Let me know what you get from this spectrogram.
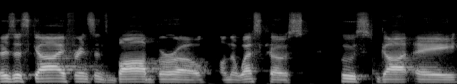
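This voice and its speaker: An ordinary speaking voice from a man at medium pitch, fairly even intonation, on a very clean recording with a silent background. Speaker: inventor. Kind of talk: interview.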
